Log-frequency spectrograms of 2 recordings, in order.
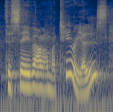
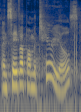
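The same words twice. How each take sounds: First: "materials" with an exaggerated pitch swoop; odd intonation. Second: Said in the usual way. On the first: Real, not acted. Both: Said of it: "why I said it like that".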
